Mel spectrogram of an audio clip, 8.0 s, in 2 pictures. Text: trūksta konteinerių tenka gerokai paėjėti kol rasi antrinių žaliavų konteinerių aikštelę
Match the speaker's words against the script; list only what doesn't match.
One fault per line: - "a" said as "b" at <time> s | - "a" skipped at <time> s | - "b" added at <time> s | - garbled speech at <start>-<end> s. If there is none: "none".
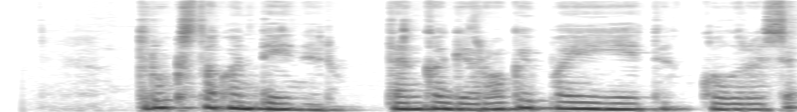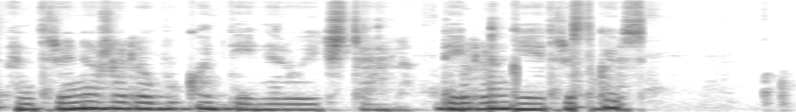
- garbled speech at 6.2-7.2 s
